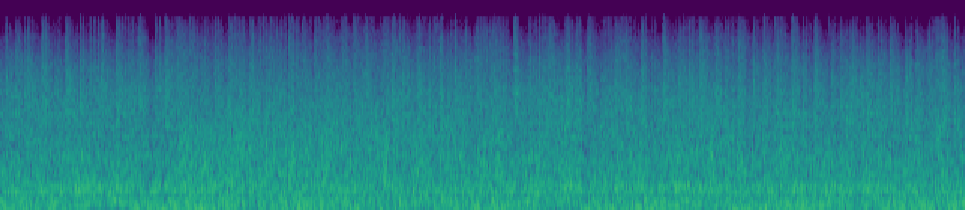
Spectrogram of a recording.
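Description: A group of parai (thappu) frame drums beaten fast with sticks, the strokes coming close together without a break.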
